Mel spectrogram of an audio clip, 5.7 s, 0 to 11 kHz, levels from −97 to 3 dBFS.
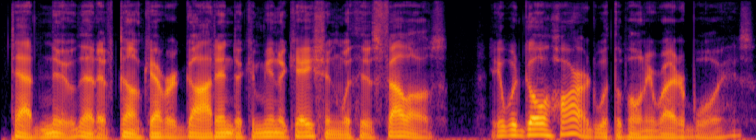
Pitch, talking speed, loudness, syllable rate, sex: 90 Hz, 220 wpm, -18 LUFS, 5.8 syllables/s, male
